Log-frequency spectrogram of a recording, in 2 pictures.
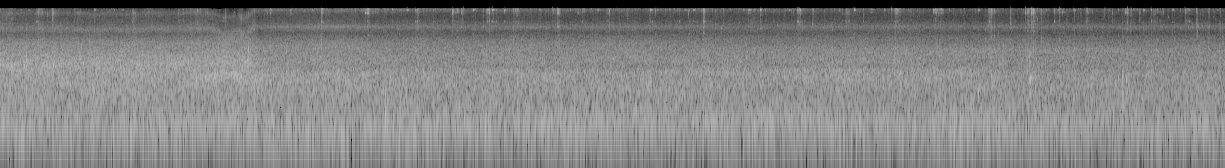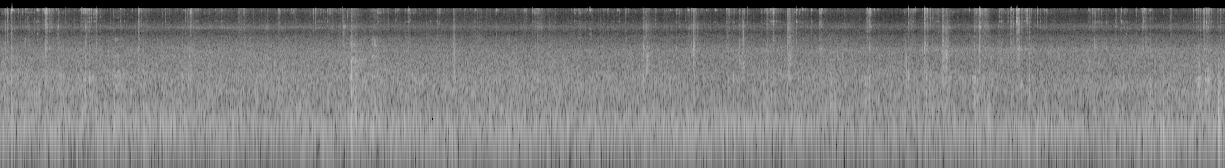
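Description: Steady rush of a flood-swollen river, slowly fading, with light clinks and taps from walking that come more often in the second half.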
